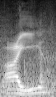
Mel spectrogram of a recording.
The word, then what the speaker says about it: Ei: We've got the Merguez, we've got the Sloppy Joe, and we've got the German egg, pronounced I.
